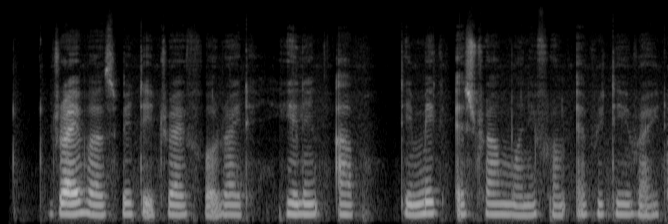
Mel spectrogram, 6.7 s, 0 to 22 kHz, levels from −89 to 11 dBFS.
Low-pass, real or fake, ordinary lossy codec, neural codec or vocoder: 19.8 kHz; fake; none; vocoder, 48 kHz, 128 mel bands, Vocos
